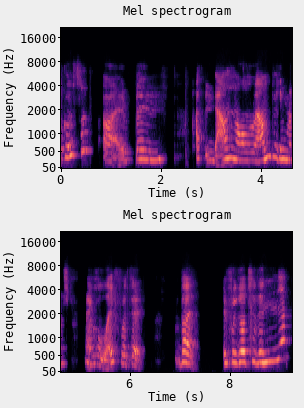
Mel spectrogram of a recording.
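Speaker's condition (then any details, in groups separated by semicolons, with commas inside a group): Cerebral palsy; affects all four limbs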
